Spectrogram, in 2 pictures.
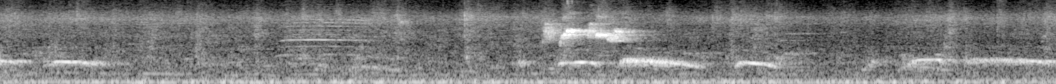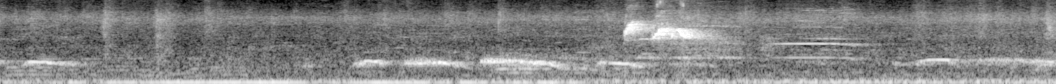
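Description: A caged bird sings short, warbling phrases close by.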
